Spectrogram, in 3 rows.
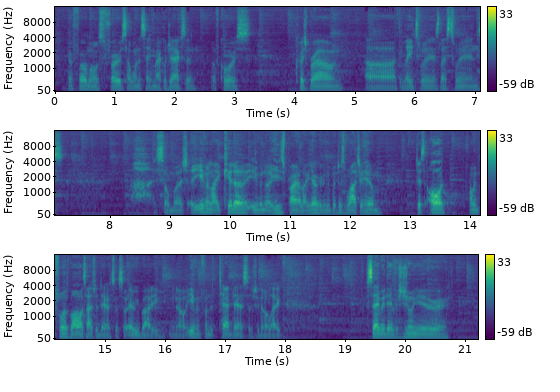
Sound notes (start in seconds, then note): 8.3 sighs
